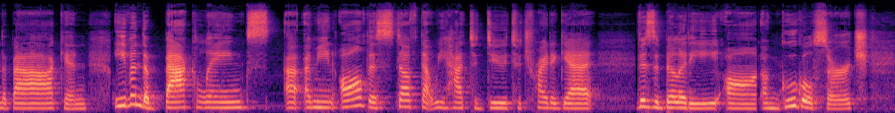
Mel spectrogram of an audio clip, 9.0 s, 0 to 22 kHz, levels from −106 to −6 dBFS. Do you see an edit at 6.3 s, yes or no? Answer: yes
